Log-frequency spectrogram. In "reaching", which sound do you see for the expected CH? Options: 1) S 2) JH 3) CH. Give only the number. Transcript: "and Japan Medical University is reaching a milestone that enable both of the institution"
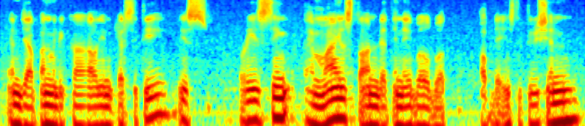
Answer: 1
